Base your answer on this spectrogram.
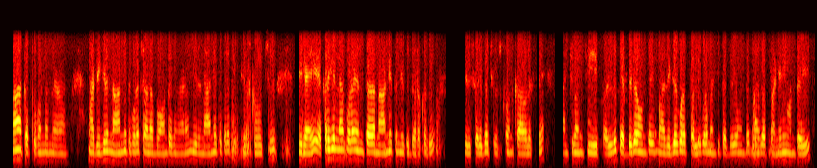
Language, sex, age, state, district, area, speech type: Telugu, male, 60+, Andhra Pradesh, Konaseema, rural, conversation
